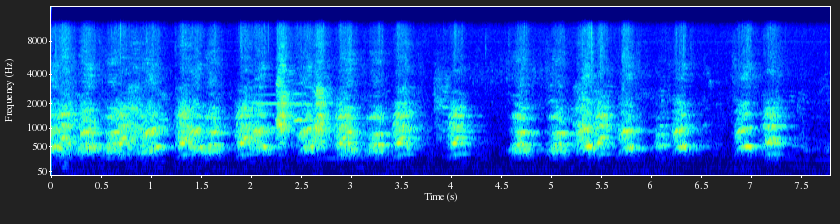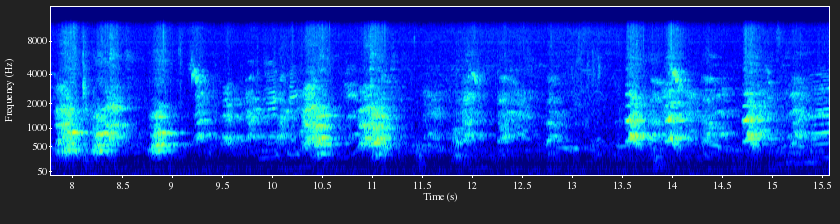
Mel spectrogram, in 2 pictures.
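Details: Terrier mix puppies, two 8-month-old males of a big Stafford-like terrier type seeking adoption, bark steadily, about one to two barks per second, in clustered volleys that thin out toward the end.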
